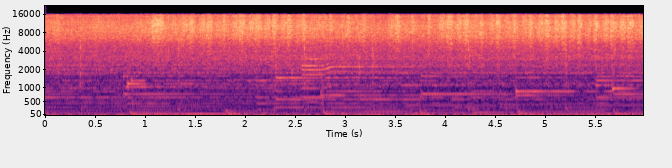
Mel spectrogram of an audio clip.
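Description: Mutton frying in a pan, sizzling steadily and up close, with soft scraping and stirring knocks now and then and music playing underneath throughout.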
